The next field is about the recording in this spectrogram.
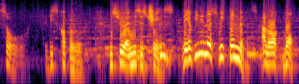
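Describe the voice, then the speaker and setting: An actor playing a fussy, excitable French hotel manager with a French accent and broken English in a radio play. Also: male voice, medium pitch, moderate pace, soft background music, low-quality recording. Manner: theatrical, exclamatory, broken English.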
